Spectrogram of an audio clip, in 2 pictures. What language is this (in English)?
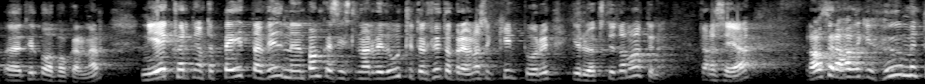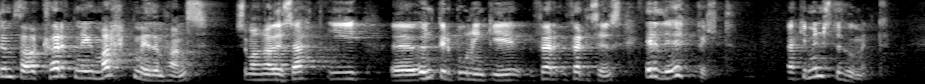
Icelandic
